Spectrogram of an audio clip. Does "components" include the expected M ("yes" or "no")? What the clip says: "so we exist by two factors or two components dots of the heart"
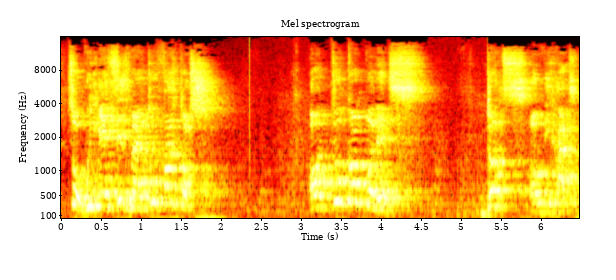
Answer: yes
